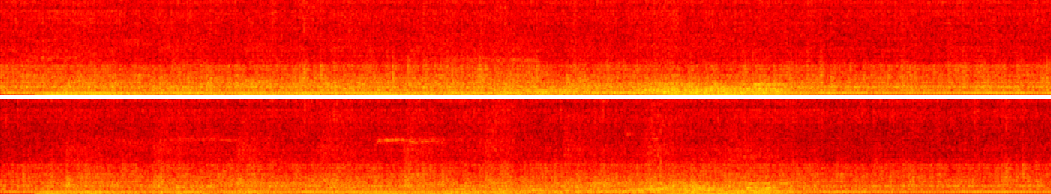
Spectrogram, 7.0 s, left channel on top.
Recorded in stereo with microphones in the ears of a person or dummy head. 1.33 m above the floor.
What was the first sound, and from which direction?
Footsteps, 70° right (ahead or behind).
